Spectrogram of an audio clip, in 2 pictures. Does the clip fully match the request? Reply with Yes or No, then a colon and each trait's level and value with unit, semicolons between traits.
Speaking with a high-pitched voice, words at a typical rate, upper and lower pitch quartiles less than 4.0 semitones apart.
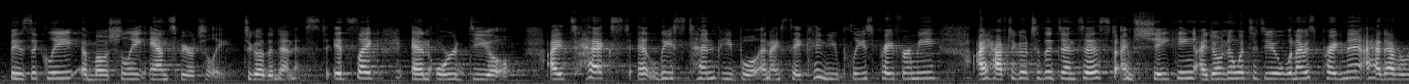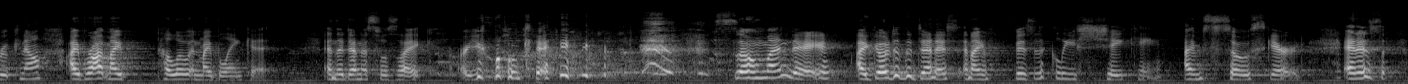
Yes: very high, 260 Hz; average, 180 wpm; average, 3.3 semitones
